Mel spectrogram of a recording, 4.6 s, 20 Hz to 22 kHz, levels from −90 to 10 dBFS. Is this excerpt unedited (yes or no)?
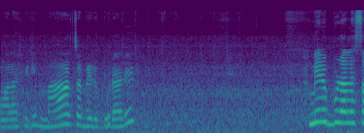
yes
